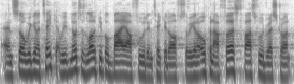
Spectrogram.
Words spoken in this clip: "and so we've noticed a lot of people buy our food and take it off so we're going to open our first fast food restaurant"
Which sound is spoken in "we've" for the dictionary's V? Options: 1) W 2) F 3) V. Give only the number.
1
